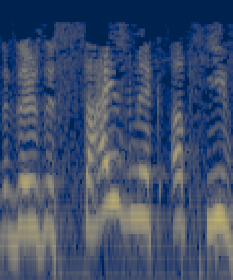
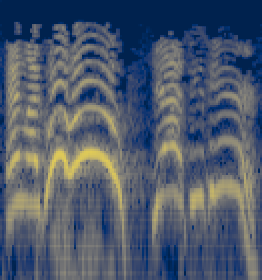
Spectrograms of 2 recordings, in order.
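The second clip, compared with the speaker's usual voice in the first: much higher, louder whooping cheer; jubilant cheering; 11 semitones higher, 15 dB louder, slower than usual. Retold or imitated. Preacher voicing the thrilled crowd greeting Jesus, jubilant shouting. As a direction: cheer like the liberator has come. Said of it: "a mixture of a plea".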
